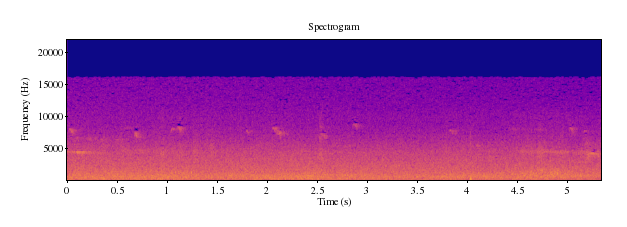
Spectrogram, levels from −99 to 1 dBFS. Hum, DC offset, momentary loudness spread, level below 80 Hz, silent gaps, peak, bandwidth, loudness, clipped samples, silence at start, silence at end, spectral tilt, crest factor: none; under 0.1%; 2 LU; -58 dBFS; none; -14 dBFS; 16.5 kHz; -29 LUFS; under 0.1%; 0 s; 0 s; -3.5 dB/octave; 16 dB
